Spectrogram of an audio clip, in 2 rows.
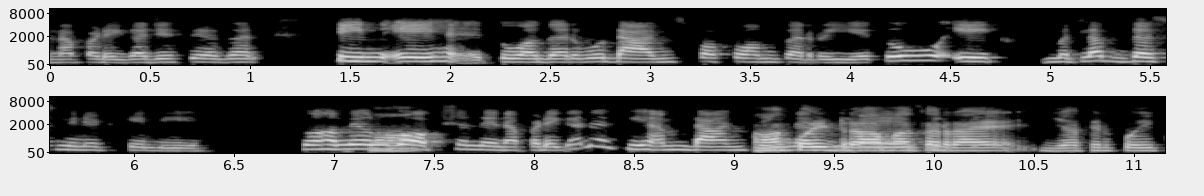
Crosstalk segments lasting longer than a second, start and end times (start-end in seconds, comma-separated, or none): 9.1-10.3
